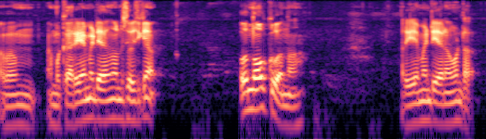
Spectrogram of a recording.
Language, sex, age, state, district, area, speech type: Malayalam, male, 30-45, Kerala, Pathanamthitta, rural, spontaneous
